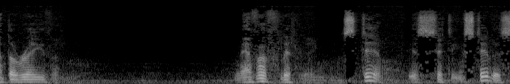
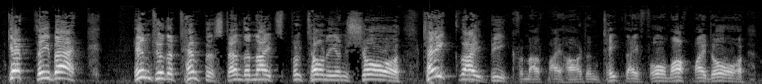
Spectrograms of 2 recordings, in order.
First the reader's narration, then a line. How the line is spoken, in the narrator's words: shrieked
